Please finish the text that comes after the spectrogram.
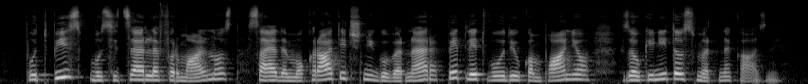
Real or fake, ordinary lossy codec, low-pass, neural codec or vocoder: fake; none; 19.8 kHz; vocoder, 44.1 kHz, 128 mel bands every 256 samples, BigVGAN v2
